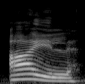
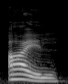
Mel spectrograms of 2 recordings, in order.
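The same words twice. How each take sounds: No difference in how they are said.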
